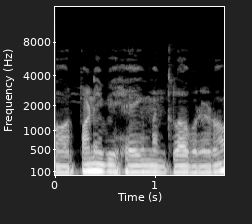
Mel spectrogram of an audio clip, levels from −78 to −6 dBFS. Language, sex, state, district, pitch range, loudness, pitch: Rajasthani, male, Rajasthan, Nagaur, 95-105 Hz, -15 LUFS, 95 Hz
